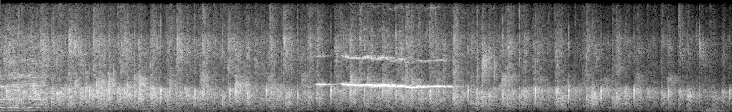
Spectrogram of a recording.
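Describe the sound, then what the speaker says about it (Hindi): Steady, dense applause from an audience at an award and felicitation ceremony, loud and continuous throughout with a faint voice mixed in. "एक बार आपको थोड़ा तालियां बजा दीजिए, थोड़ा तालियां।"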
